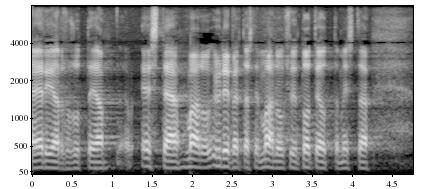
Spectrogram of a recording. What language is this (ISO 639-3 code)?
fin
